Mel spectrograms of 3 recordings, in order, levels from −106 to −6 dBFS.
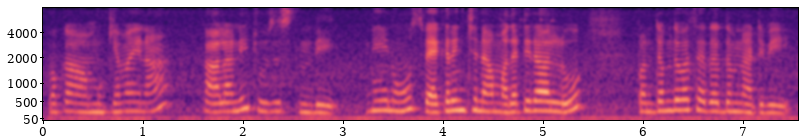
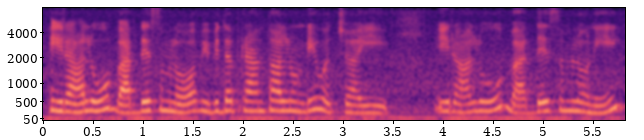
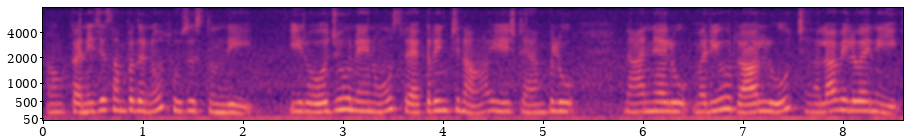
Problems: none marked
